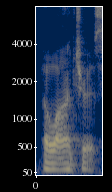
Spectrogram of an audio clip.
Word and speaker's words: Elantris: Elantris, yeah, I think that's the correct pronunciation.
